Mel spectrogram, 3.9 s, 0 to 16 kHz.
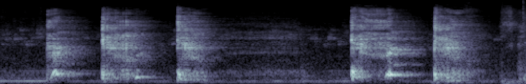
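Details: Woman with asthma and lung trouble, not covid-19, in Auckland during lockdown in September 2020: a fit of five harsh, forceful coughs over about four seconds; asthma-related cough.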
